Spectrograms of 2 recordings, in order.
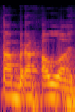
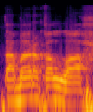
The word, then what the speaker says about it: Tabarakallah: Masya Allah, tabrak Allah, jangan ditabrak ya. Tabarakallah, harusnya yang jelas pronunciation-nya biar orang nggak salah.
